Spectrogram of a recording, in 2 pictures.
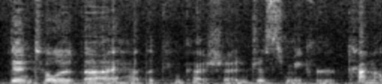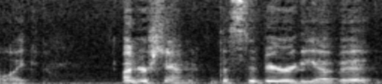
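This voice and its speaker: A woman's voice: lowish voice, fast talker, a little hiss or hum, rough recording. A young woman vlogging casually about her migraines while she still has one, rambling with lots of fillers and sounding frustrated. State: suffering a migraine. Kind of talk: casual storytelling vlog.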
